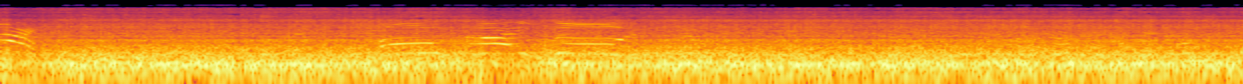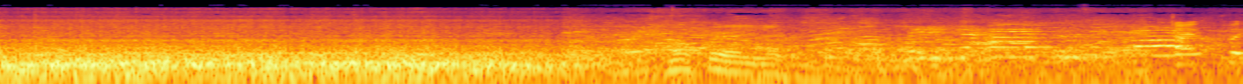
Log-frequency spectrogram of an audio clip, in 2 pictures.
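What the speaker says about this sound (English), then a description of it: "We've gone for main engine start." A theme-park rocket ride at Legoland Windsor rumbles into its simulated main engine start, a loud sustained roar with chatter and people talking over it throughout.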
